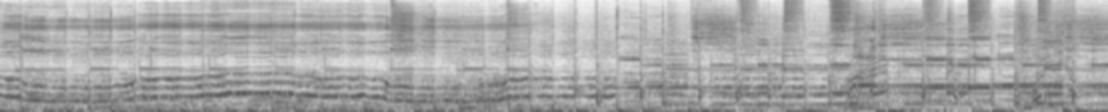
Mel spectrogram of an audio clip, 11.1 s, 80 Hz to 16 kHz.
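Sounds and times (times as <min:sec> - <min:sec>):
drum rhythm: 0:00.0 - 0:11.0
ringing metallic percussion: 0:00.0 - 0:11.0.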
